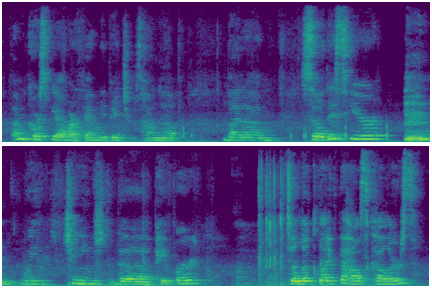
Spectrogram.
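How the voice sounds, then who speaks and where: Amid noticeable background noise and audible room echo, a woman speaks fairly high and fairly slowly, with ordinary pitch variation and long, frequent pauses. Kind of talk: casual home tour. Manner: hesitant, filler words.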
